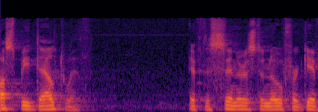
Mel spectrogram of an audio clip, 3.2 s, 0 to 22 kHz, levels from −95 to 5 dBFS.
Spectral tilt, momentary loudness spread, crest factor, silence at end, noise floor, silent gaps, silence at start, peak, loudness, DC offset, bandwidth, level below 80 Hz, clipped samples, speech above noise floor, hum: -5 dB/octave; 11 LU; 20 dB; 0 s; -64 dBFS; none; 0 s; -14 dBFS; -32 LUFS; under 0.1%; 11.5 kHz; -72 dBFS; under 0.1%; 33 dB; none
